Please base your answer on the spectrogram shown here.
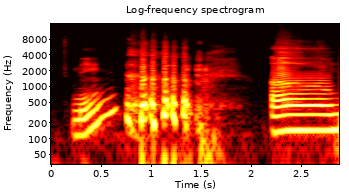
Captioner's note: laughing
